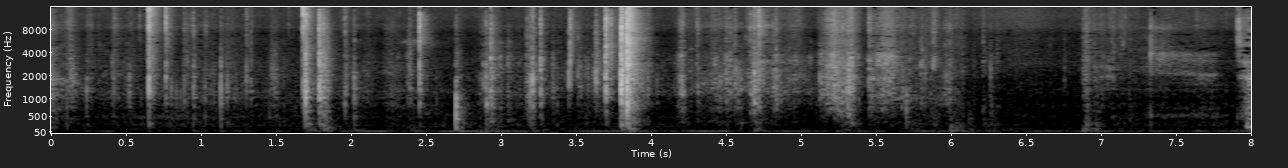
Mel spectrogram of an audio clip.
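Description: Pre-cut cardstock being pushed and torn out of its template sheet: irregular paper tearing and crackling as the tabs give way, the loudest tear about halfway through.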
